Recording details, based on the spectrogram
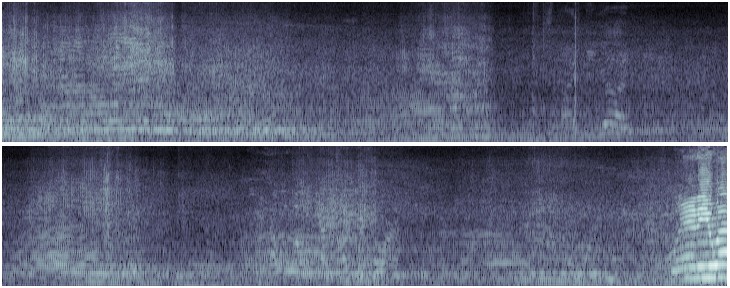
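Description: Race cars roar around a track mid-race, engines rising and fading in repeated passes, loud and sustained beneath a commentator's running talk, with a sharp surge at the end.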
